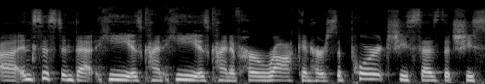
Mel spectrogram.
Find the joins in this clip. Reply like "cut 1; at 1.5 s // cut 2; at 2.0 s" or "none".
cut 1; at 1.6 s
